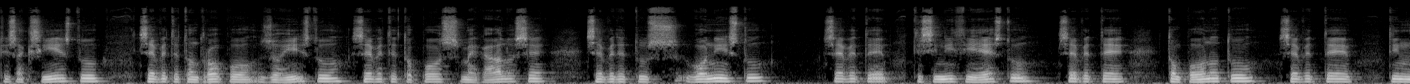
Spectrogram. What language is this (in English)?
Greek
